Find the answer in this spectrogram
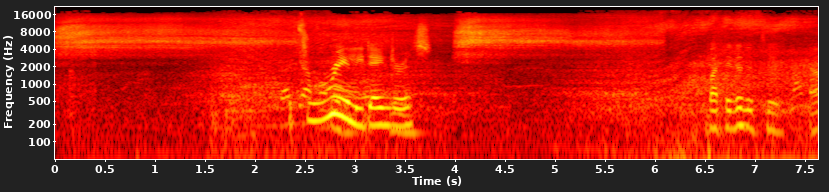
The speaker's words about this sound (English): Sometimes when our masters get tired, they ask us to do their job. They take a nap and make us kids operate the blowtorch. The torch makes a hissing sound.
